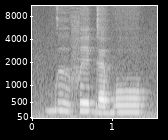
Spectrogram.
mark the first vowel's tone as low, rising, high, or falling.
falling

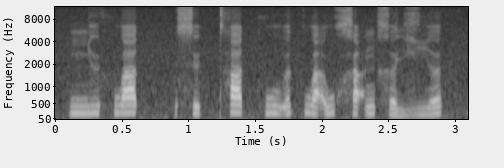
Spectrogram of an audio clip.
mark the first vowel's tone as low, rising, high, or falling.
rising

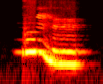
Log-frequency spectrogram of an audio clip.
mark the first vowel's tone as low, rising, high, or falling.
high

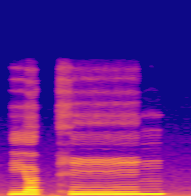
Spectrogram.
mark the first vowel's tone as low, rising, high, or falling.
rising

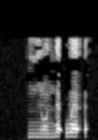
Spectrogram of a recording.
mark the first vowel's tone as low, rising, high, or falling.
low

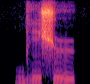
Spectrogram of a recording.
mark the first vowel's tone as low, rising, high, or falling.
high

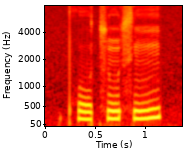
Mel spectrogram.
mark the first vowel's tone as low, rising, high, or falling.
low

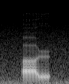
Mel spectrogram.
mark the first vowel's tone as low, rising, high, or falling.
low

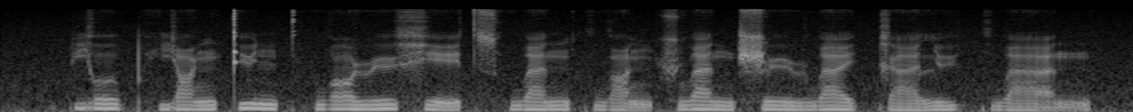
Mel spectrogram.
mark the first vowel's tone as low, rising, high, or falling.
falling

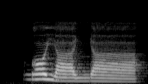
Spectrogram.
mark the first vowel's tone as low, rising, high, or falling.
high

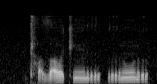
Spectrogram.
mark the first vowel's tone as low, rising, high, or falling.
low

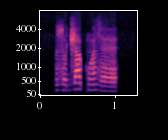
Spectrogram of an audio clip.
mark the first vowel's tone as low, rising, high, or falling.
low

